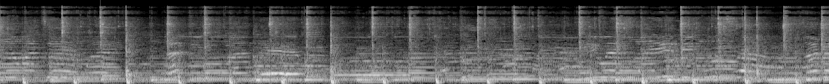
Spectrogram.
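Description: Live acoustic guitar strumming with hide-headed drums struck with a stick in a steady beat, and a man singing over them.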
